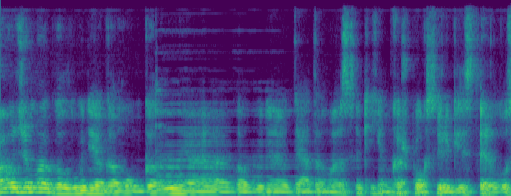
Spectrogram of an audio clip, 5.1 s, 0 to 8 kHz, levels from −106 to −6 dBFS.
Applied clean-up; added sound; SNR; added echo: neural mask model DeepFilterNet 3.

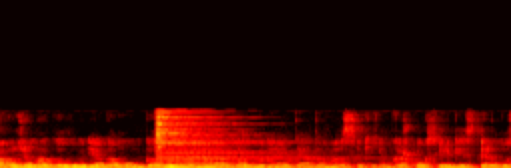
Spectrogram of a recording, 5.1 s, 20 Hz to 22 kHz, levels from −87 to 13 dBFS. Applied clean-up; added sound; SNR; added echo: none; Crash cymbal; 12 dB; reverberation time 0.5 s.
